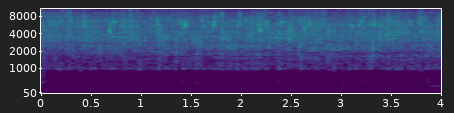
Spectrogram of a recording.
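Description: Onion sizzling in grease and butter in a pan, a steady, fine crackling hiss that holds evenly from start to finish with no voices.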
